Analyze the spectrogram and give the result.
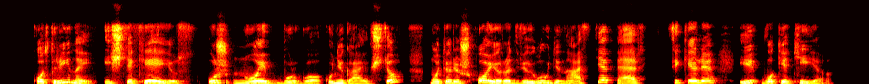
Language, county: Lithuanian, Šiauliai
